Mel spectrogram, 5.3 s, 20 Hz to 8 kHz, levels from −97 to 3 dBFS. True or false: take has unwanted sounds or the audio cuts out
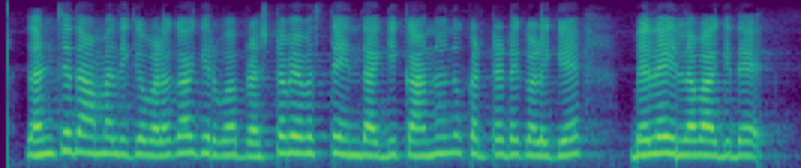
false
